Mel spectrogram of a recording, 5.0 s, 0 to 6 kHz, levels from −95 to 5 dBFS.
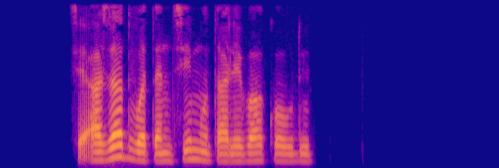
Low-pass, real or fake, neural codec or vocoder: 5.4 kHz; real; none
